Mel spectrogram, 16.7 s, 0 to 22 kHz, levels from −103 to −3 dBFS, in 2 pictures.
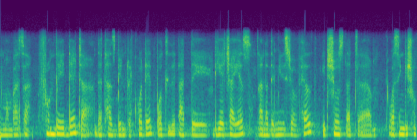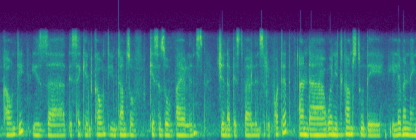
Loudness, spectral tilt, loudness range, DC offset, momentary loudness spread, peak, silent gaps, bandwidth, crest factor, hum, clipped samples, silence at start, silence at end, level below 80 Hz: -15 LUFS; -5 dB/octave; 2 LU; under 0.1%; 7 LU; -2 dBFS; none; 9.2 kHz; 12 dB; none; under 0.1%; 0 s; 0 s; -52 dBFS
